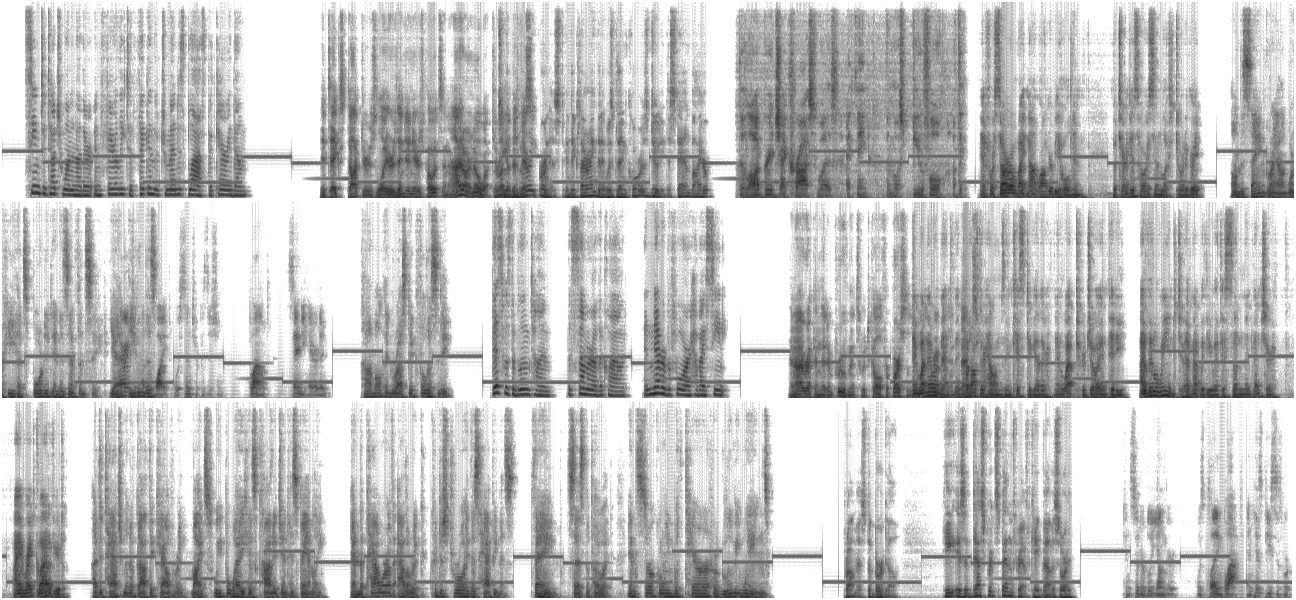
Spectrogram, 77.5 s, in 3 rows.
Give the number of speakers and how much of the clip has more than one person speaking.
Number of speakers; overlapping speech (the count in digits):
7, about 4%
